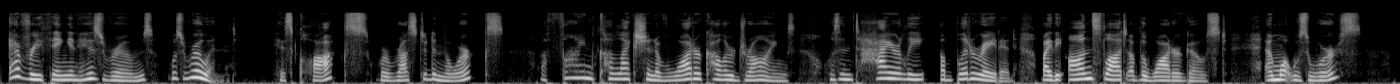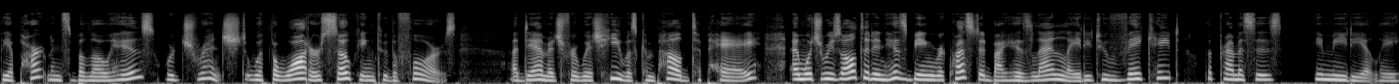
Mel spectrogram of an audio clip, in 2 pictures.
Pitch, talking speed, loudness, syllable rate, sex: 215 Hz, 150 wpm, -19 LUFS, 4.9 syllables/s, female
